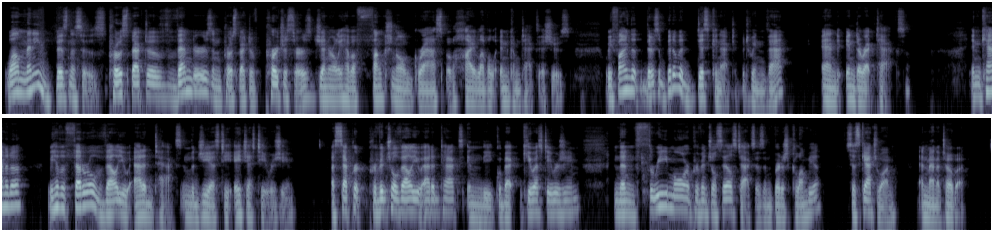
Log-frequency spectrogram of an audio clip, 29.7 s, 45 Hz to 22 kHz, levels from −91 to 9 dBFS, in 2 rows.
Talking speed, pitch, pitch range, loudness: 145 wpm, 110 Hz, 95-125 Hz, -30 LUFS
